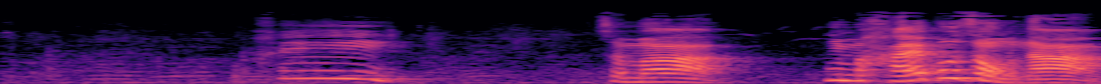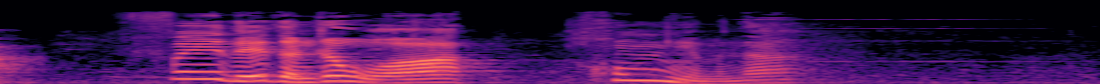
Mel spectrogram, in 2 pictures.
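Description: A man speaks sharply and with annoyance, close by.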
